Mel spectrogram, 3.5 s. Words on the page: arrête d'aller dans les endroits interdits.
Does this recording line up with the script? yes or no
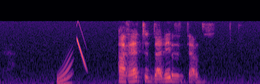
no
